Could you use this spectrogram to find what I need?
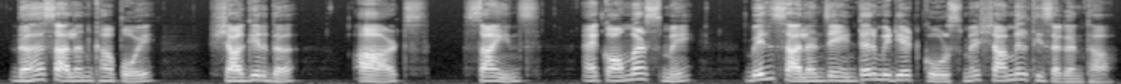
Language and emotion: Sindhi, neutral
